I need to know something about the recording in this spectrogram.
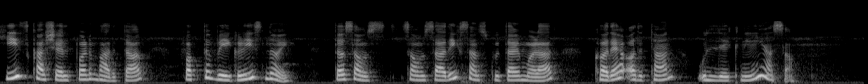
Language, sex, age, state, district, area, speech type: Goan Konkani, female, 30-45, Goa, Salcete, rural, spontaneous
